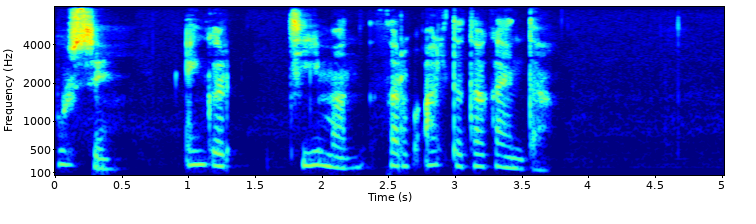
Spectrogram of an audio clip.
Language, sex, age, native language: Icelandic, female, 30-39, Ukrainian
